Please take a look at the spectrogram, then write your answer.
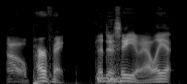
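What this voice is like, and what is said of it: Imitates another person's voice. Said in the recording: “Which is a very good Charlie impression.”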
